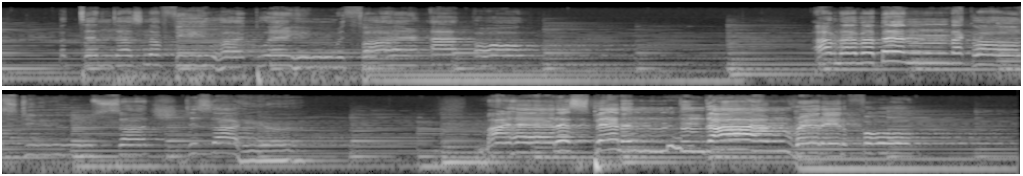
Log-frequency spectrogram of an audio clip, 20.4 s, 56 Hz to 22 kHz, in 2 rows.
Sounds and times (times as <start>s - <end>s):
Music: 0.0s - 20.3s.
